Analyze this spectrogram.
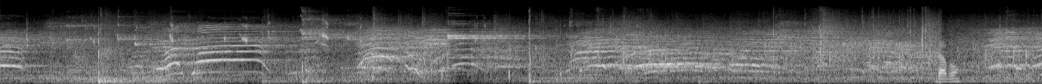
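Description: A volleyball thumps off hands.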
